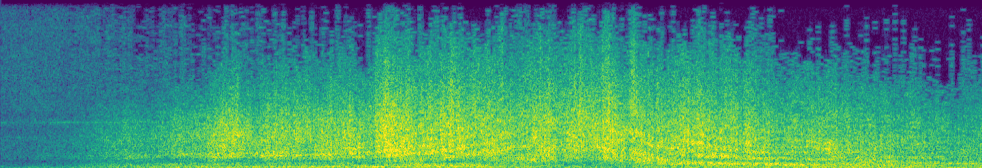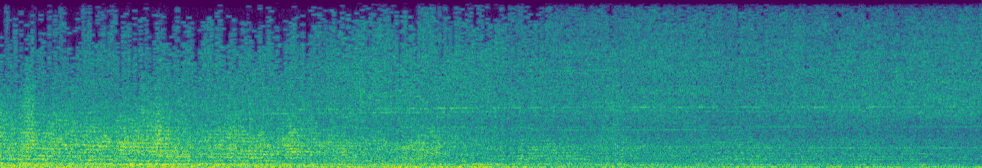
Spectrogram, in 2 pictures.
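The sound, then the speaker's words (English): A jet airliner roars as it takes off at Tokyo International Airport, a loud, sustained engine rumble with whining tones that shift in pitch as it powers away, steady throughout with no voices. “Sony Stereo now takes you into the air with the sound of a jet taking off at Tokyo International Airport.”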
